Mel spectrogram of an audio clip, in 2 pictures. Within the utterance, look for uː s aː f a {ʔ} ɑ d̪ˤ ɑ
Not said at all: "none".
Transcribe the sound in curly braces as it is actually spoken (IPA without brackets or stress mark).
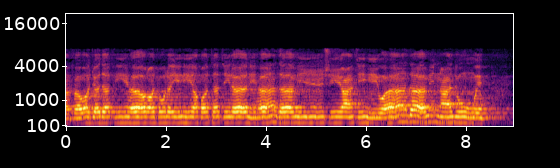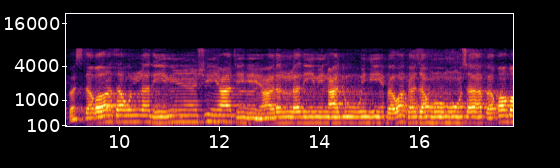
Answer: q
